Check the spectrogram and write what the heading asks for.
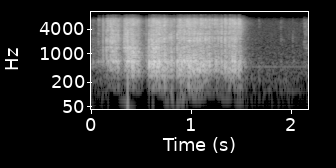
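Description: A fastening on a Mary Kay travel roll-up makeup bag is pulled open as one of its clear pouches is detached: a loud rasping tear lasting about a second and a half that cuts off suddenly.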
